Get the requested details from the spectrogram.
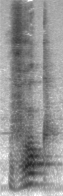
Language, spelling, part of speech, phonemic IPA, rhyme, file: Dutch, wrok, noun, /vrɔk/, -ɔk, Nl-wrok.ogg
- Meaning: 1. rancor (US), rancour (UK) 2. resentment, grudge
